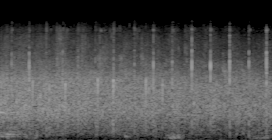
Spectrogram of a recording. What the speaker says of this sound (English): Can we just get a giant round of applause?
